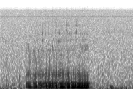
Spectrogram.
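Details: Female Boxer dog asleep indoors, snoring: one long, low rattling inhale of about a second and a quarter, harmonic and steady, ending abruptly, with a quiet room around it.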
